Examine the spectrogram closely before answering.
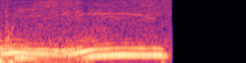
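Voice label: "Need", voice; NES DPCM; MIDINES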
